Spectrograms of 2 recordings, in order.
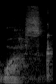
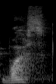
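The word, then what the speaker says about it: gwasg: the Davy sisters --kavitha WASC WASC is grass is the Welsh word for press we have to pronounce that G on the end otherwise you refer to the servant man service slave you have to say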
